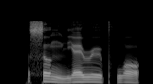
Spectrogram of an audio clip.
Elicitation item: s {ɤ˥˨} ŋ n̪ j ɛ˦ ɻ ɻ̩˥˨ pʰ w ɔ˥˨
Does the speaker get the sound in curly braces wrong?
no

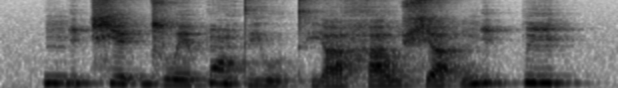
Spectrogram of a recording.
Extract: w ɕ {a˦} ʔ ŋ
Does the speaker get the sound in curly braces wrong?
yes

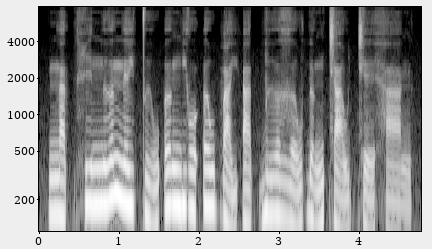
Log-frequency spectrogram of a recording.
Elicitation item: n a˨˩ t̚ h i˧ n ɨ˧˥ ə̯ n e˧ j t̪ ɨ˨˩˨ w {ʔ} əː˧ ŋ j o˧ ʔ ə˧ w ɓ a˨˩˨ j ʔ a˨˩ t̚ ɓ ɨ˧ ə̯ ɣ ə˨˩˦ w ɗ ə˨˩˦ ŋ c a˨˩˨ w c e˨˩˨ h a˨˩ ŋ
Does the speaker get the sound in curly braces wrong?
no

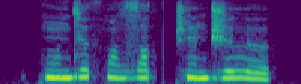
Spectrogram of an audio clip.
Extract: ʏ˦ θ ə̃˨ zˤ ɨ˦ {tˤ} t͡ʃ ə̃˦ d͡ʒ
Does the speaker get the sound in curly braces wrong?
yes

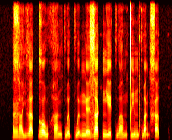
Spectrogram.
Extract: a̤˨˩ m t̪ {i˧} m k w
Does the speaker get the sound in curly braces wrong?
no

